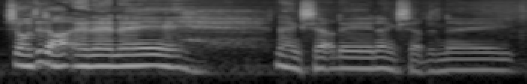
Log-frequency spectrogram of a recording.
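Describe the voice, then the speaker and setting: A man's voice: medium pitch, little pitch movement, normal speed, mellow, a little hiss or hum. Scottish man in casual podcast banter. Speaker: podcast co-host; amateur football referee.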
